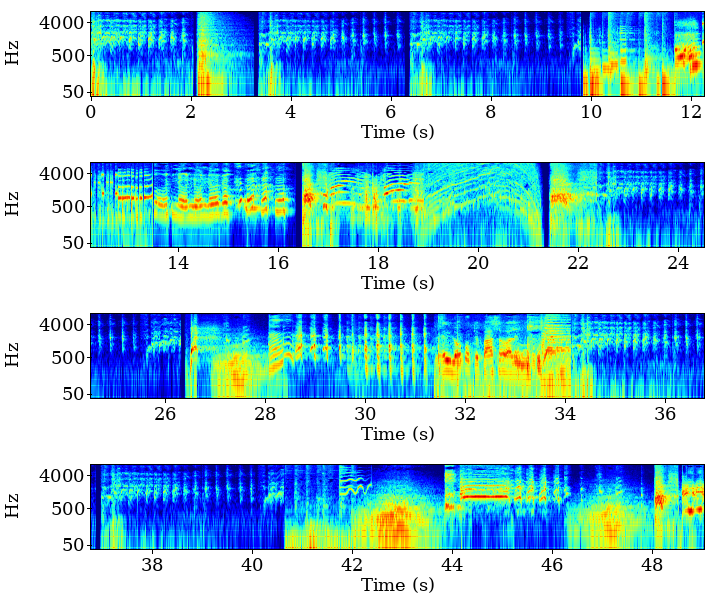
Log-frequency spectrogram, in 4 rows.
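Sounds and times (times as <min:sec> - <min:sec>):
aggressive dog barking: 0:16.5 - 0:16.9, 0:21.5 - 0:22.1, 0:48.0 - 0:48.6
dog yapping: 0:48.1 - 0:49.0.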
